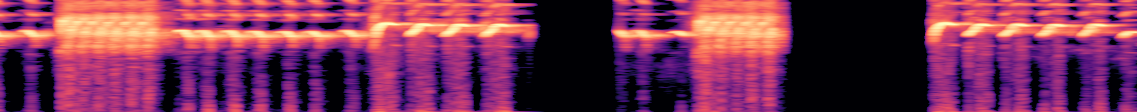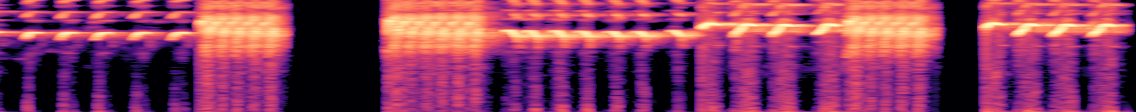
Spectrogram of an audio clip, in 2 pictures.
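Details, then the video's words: Cinnamon-bellied flowerpecker (siri-siri) song used as a training recording for songbirds, sharp and dense: rapid high thin ticking notes and short downslurred whistles in quick bursts, with broadband buzzy blasts and brief silent gaps between phrases. "MASTERAN SUARA BURUNG SIRI SIRI NEMBAK TAJAM"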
